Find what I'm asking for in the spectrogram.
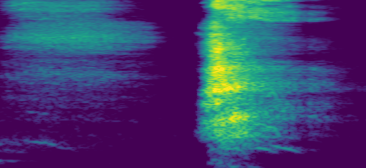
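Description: A deep breath in during a yoga session, close and intimate: a soft airy inhale, a brief pause, then a stronger rushing breath that fades out.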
